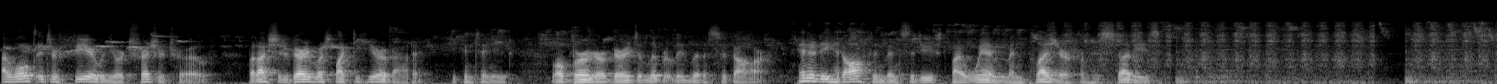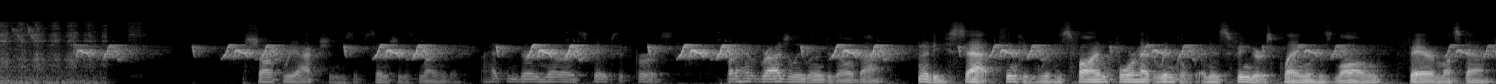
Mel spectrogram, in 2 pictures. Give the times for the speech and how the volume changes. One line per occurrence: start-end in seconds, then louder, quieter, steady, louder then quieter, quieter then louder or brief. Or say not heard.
0.0-11.6 steady
17.4-29.8 louder.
